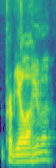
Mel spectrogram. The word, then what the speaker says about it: Pribula: I think Beau Pribula, is that how you pronounce it? Pribula? I say Pribula.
